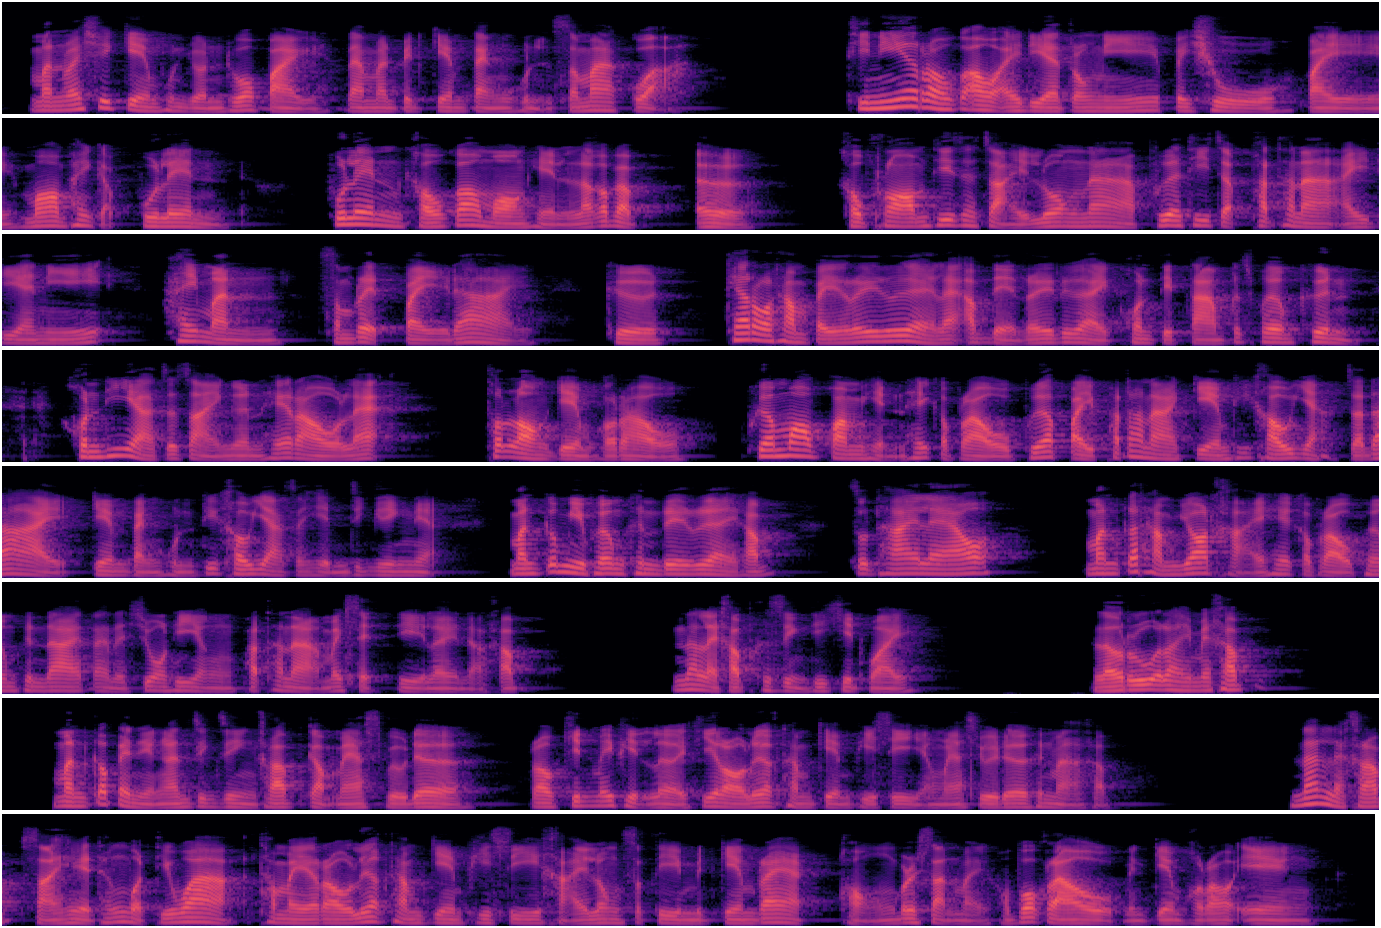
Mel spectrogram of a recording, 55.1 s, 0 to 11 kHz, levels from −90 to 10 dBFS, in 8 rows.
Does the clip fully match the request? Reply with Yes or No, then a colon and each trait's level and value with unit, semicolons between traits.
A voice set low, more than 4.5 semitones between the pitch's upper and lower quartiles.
Yes: low, 110 Hz; wide, 5.6 semitones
